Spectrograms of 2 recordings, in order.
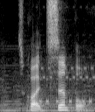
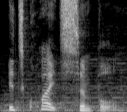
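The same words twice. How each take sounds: First: It is read in the speaker's ordinary voice. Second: It is read in a put-on character voice. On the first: The speaker calls it wrong. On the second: The speaker calls it right.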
